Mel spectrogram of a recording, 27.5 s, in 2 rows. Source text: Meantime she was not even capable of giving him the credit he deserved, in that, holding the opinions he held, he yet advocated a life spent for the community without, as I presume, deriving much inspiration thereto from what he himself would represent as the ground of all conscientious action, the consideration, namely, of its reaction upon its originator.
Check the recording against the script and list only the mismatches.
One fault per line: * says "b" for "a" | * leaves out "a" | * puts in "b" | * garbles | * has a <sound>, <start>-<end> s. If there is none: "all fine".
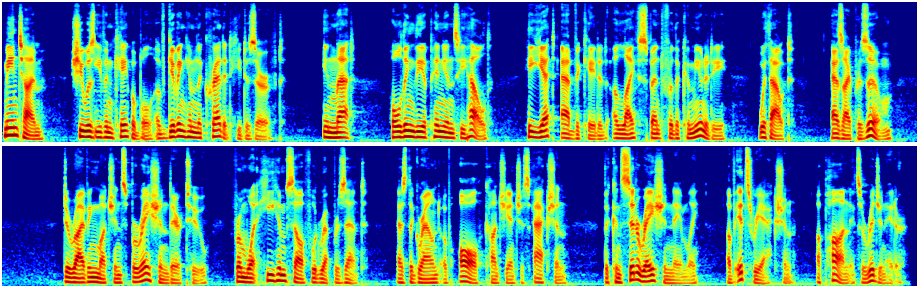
* leaves out "not"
